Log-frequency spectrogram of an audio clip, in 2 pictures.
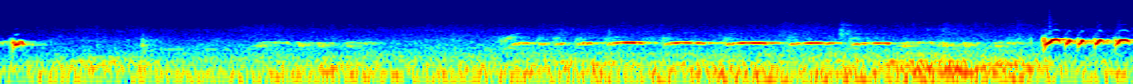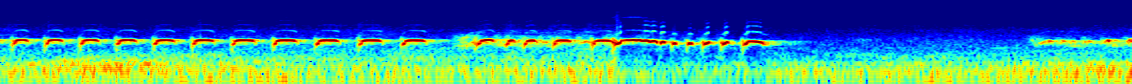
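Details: Wild local zebra doves, a lure for wild birds: soft cooing builds into a long, loud chain of rapid regular pulsed notes, then fades back to quieter background calls.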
